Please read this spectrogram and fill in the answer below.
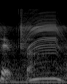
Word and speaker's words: zeta: Z ya dibacanya adalah zeta.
